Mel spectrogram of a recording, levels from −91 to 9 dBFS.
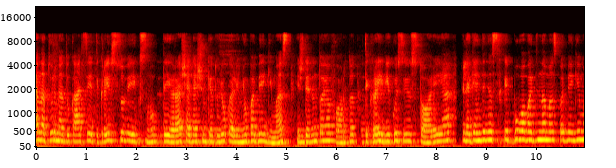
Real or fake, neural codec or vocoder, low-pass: real; none; 9.9 kHz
